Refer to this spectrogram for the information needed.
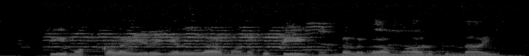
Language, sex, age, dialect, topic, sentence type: Telugu, male, 46-50, Southern, agriculture, statement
